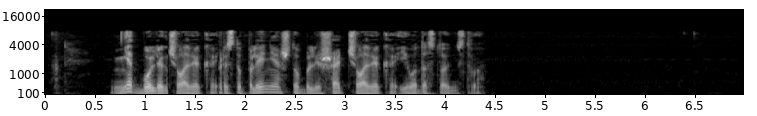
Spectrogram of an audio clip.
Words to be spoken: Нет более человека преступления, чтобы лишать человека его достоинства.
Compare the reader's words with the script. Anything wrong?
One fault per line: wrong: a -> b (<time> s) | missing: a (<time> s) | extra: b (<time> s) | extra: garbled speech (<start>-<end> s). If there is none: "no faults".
no faults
